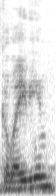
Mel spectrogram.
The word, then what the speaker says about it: Gileadian: It's Gileadian, surely. – You think it's Gileadian? It's Gilead, E-A-N.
